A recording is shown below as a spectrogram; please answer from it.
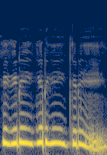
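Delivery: very high, loud, weird spoken giggle. Acting out a chat between best friends: put-on giggle said as words. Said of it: "do a little giggle, but saying it weird".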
